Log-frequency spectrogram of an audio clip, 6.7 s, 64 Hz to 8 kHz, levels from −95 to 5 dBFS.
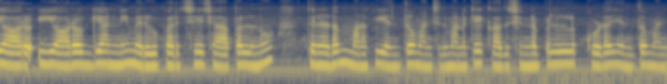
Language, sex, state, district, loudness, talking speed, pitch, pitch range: Telugu, female, Andhra Pradesh, Visakhapatnam, -17 LUFS, 155 wpm, 195 Hz, 185-205 Hz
